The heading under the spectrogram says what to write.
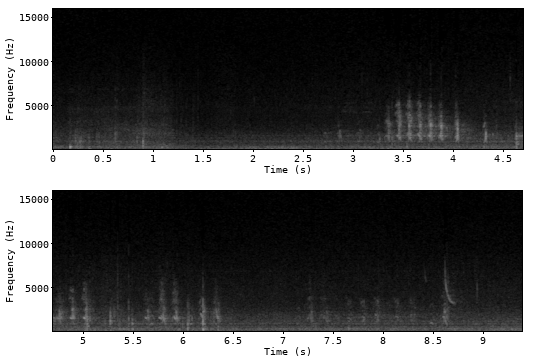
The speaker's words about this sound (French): Ah, un cri de grive.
